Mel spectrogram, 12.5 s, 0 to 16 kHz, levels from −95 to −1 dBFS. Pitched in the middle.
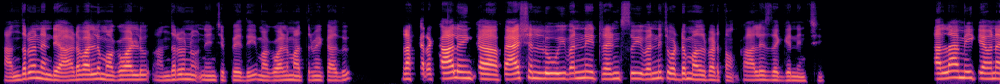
No: high, 210 Hz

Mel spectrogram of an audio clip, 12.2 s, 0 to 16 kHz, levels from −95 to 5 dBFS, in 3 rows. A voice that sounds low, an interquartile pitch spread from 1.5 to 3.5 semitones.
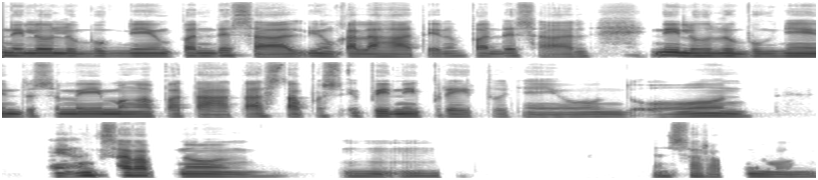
Yes: low, 105 Hz; average, 2.8 semitones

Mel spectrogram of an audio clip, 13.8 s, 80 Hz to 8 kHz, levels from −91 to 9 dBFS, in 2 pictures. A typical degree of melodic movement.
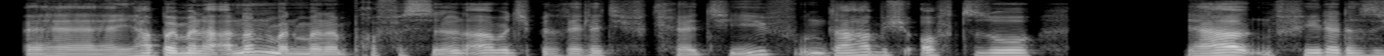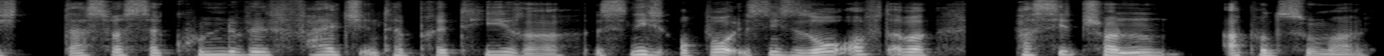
Yes: average, 3.6 semitones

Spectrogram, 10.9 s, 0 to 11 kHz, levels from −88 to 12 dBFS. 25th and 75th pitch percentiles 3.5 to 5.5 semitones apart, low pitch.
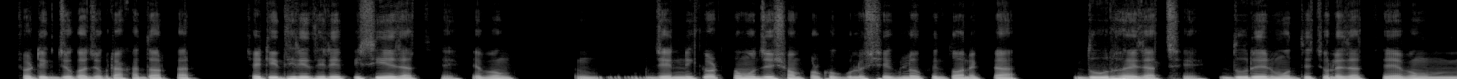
Yes: average, 3.9 semitones; low, 120 Hz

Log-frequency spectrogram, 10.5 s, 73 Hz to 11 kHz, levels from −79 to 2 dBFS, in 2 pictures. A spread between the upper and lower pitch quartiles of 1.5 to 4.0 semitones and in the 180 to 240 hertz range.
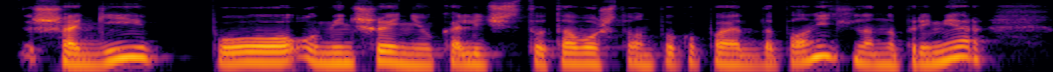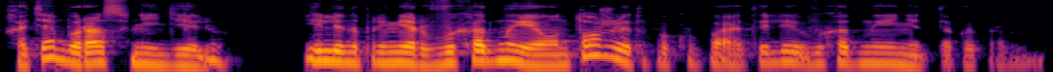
No: average, 3.0 semitones; medium, 145 Hz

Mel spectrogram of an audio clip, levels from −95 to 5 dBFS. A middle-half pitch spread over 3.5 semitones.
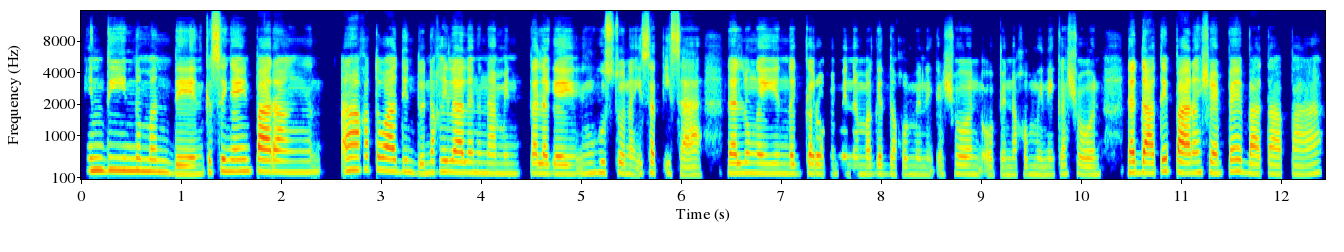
Yes: average, 4.0 semitones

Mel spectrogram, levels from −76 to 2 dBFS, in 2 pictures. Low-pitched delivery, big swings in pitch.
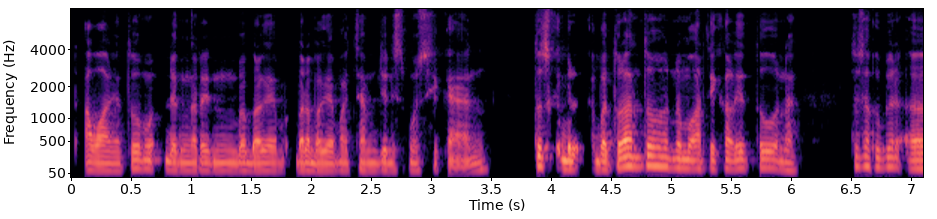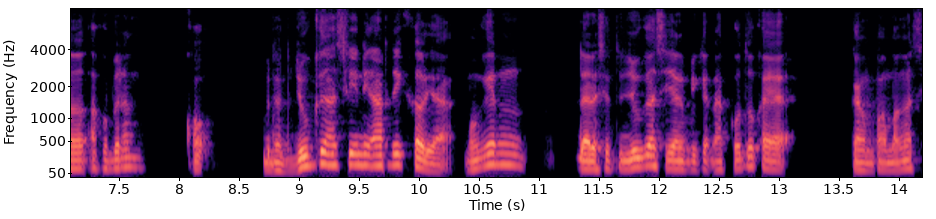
Yes: low, 100 Hz; wide, 5.7 semitones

